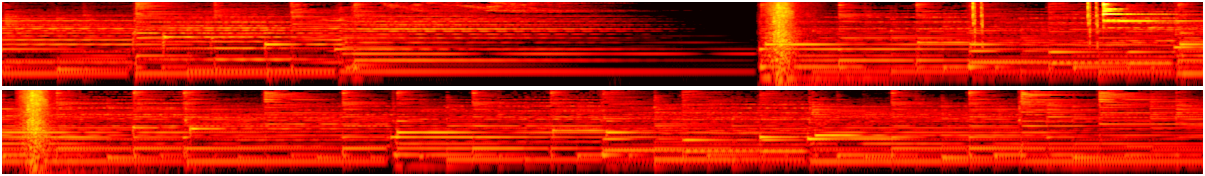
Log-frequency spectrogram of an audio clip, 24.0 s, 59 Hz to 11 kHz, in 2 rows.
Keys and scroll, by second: 4.0 ctrl+a, 13.2 a, 18.8 a.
